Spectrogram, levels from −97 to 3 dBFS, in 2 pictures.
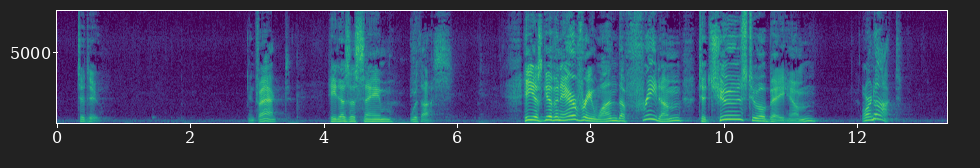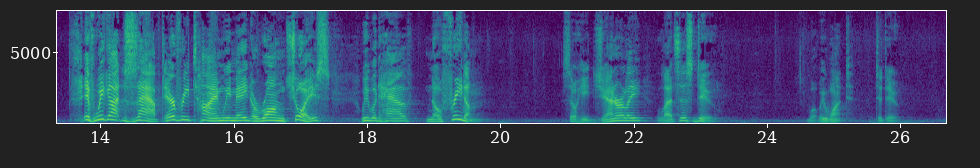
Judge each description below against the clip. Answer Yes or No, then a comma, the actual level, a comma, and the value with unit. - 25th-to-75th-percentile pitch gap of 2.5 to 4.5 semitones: No, average, 5.3 semitones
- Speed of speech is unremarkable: No, slow, 110 wpm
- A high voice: No, medium, 175 Hz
